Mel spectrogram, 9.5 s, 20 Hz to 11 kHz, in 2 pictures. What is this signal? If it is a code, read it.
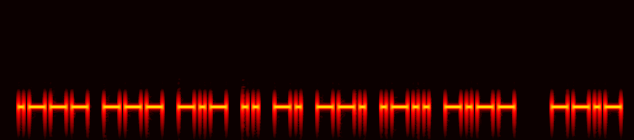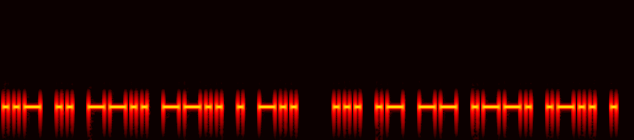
Morse code, heard as a keyed tone, about 32 wpm, 700 Hz. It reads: JOKINGLY QUIZZED SAMPLE
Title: Pangram Challenge v2 - 30wpm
